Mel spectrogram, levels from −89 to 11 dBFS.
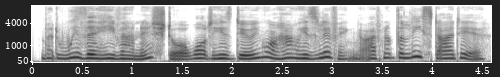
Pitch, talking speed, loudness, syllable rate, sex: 230 Hz, 260 wpm, -17 LUFS, 5.7 syllables/s, female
